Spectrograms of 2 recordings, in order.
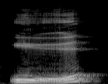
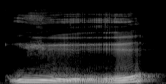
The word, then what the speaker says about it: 雨: In Chinese, rain, the pronunciation is 雨. 雨 third tone 雨.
